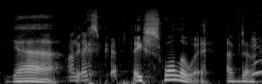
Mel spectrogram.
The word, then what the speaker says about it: anteeksi: I have also recently learned, so anteeksi is how you say sorry. Mm-hmm. I've recently learned that people will say anteeksi, like if they're trying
